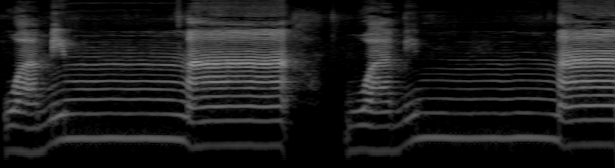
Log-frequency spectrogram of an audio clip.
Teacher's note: Ini ada tasdid di mim. Nah, itu guna, masuknya guna juga. Dibacanya 3.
